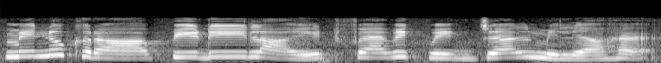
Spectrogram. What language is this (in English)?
Punjabi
